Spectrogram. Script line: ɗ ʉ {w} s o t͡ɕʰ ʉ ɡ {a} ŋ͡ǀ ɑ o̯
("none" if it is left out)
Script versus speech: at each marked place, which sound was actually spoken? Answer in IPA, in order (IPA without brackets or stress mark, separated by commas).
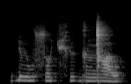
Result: w, ə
